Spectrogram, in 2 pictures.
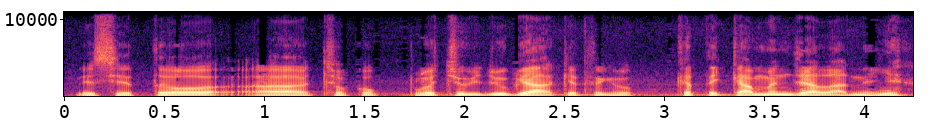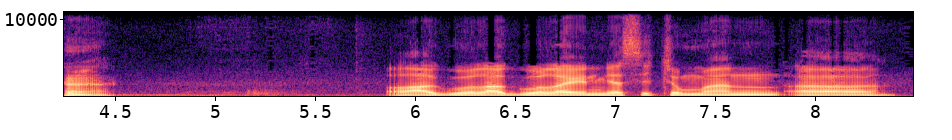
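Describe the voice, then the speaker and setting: A man from Indonesia, a rock singer, casually recalling his career in an interview in a halting, reflective way. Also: medium pitch, muffled recording. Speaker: rock vocalist being interviewed. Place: studio workroom.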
